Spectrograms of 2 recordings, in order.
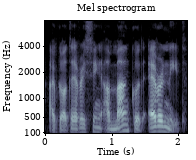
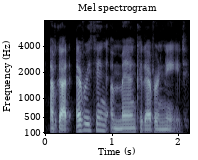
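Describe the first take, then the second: First: It is said in a rounded Puerto Rican accent. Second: It is said in a General American accent. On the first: "that sort of roundedness that I'm hearing" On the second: "so General American"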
